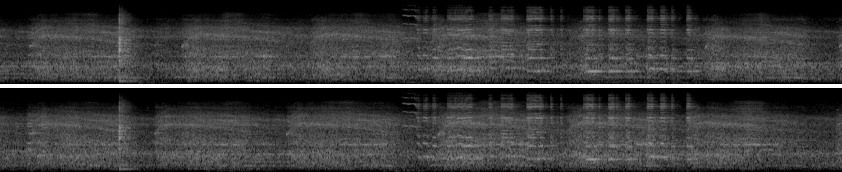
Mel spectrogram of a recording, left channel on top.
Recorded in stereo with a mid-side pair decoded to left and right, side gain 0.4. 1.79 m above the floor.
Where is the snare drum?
25° left, 2.5 m.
